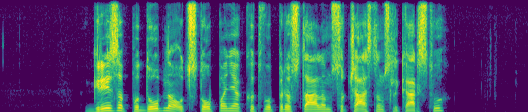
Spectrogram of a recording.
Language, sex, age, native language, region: Slovenian, male, 30-49, Serbian, Central Slovenia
